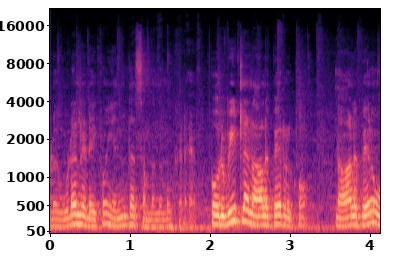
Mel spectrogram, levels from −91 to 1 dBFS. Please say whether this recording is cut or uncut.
uncut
